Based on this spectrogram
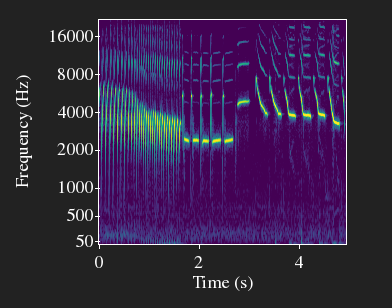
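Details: Canary tutor song used to lure and train young, untrained or silent canaries into singing: a fast, buzzy trill sliding downward, then a run of short level whistles and a series of sharp, falling chirps, all high-pitched, with no background sounds.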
